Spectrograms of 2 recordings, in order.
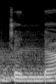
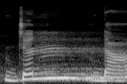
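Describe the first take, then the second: First: Said in the usual way. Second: झंडा with a long hummed "jhan", then "da"; very slow, nasal झंडा in two parts; syllable-split nasal demo. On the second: Shown as a demonstration. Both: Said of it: "हम नासिका द्वारा इसका उच्चारण".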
